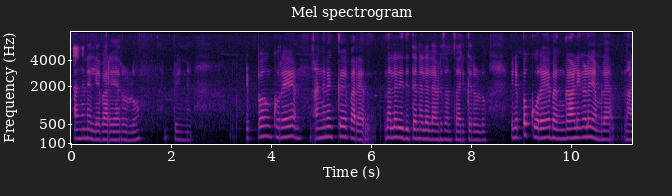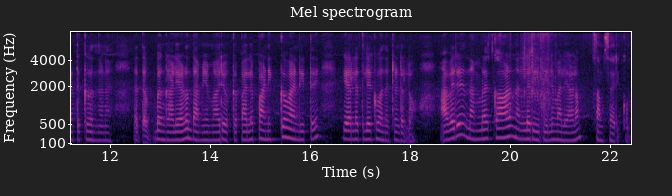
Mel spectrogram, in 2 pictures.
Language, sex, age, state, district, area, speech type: Malayalam, female, 30-45, Kerala, Malappuram, rural, spontaneous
